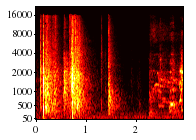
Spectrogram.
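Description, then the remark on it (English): A singing-school group, asked to clap 2.5 claps, claps together three times in a loose, slightly ragged rhythm. The third clap is softer and shorter, followed by scattered murmuring and light laughter from the crowd. “Yourselves 2.5 claps. Ready?”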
